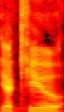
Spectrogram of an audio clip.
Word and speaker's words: 野球: Yaku. Oh, I've been mispronouncing this. I thought it was Ya. Q.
